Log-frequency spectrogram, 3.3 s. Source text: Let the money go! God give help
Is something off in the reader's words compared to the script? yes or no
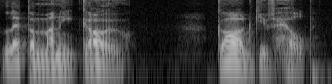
no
